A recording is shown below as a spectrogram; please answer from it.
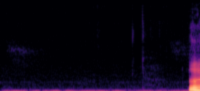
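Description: A few faint computer mouse clicks over quiet room tone, with a man's voice starting just before the end.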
